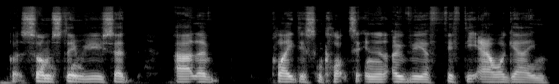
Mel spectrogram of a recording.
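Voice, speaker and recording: A man's voice: mid-range voice, little pitch movement, normal speed, gravelly, fairly bright tone, no echo. A British man in his forties hosting a gaming live stream, chatting casually and reading out viewer comments. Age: 40s.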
